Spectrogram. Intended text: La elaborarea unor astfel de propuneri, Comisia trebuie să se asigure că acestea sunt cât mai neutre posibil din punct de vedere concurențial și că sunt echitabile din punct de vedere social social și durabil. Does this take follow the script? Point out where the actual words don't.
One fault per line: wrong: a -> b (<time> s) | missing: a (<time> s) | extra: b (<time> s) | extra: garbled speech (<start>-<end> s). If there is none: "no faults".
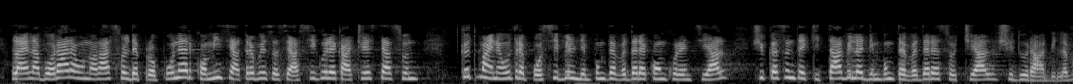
missing: social (10.0 s)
